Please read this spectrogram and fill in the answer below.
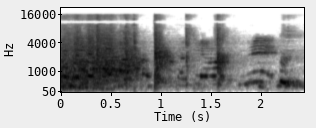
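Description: A short burst of hand clapping from a group, mixed with voices, for about the first second, then talking.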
